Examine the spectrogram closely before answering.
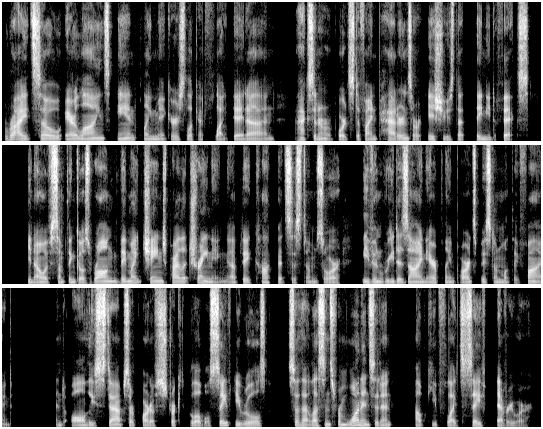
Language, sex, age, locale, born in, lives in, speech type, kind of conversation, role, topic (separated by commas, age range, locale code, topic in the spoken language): English, male, 25-29, en-US, United States, United States, read, expert-assistant, expert, How do airplanes stay in the air?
